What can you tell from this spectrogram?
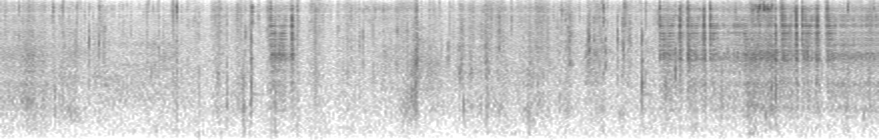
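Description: Young porcupines gnawing and chewing apple pieces: faint, irregular crunching clicks. A steadier, higher sound joins about five seconds in and is the loudest part.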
